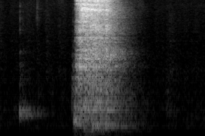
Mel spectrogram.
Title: Handkerchief sneezes 💕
